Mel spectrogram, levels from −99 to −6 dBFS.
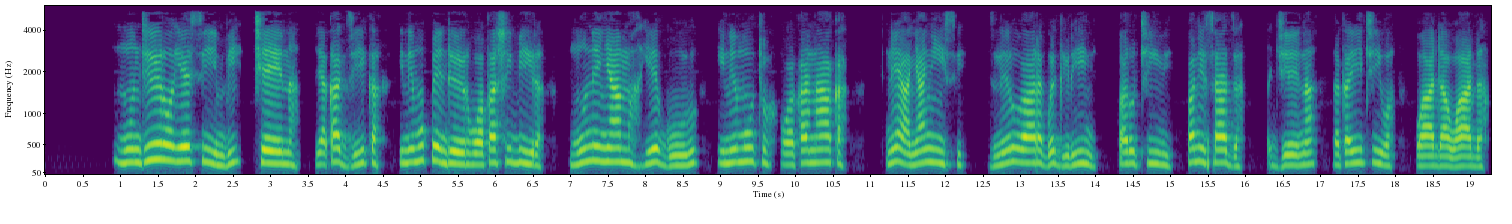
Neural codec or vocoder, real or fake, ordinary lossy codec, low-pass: codec, 16 kHz, 2 kbps, FunCodec, trained on LibriTTS, 25 frames a second; fake; MP3, 48 kbps; 5.4 kHz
